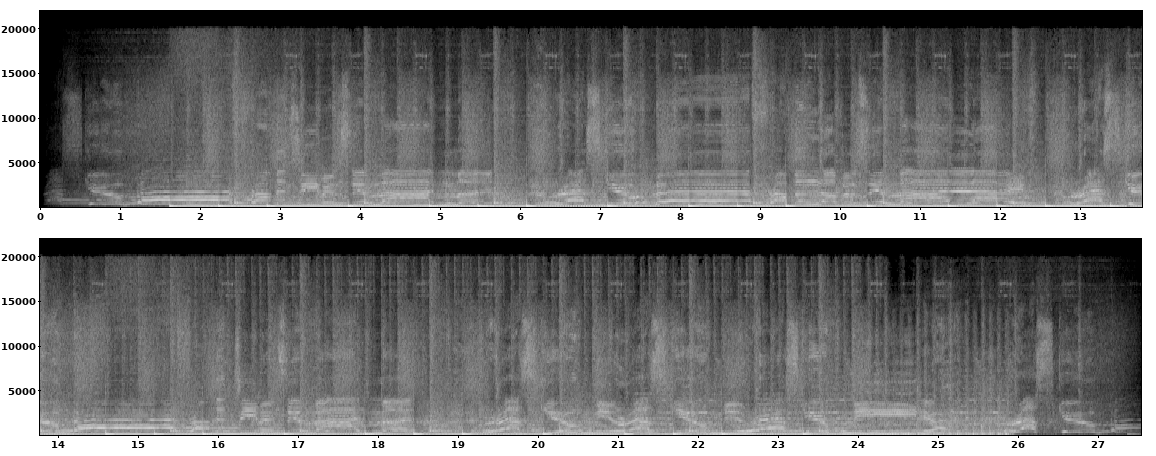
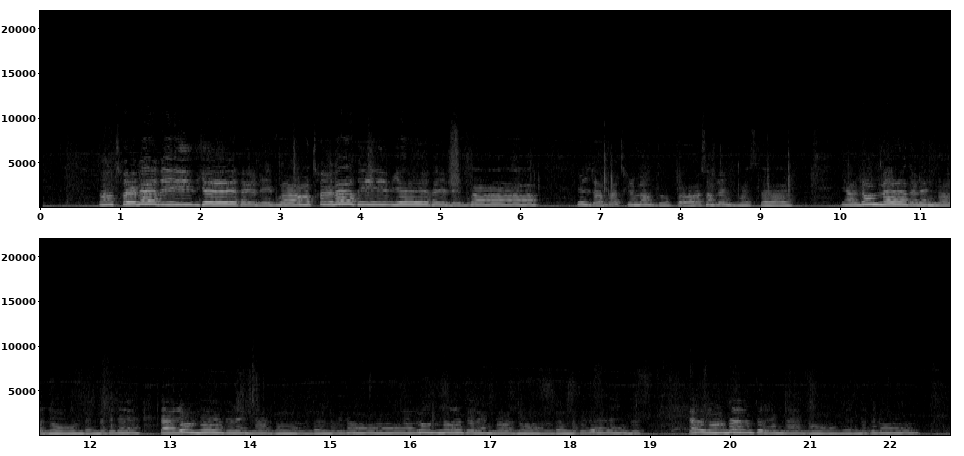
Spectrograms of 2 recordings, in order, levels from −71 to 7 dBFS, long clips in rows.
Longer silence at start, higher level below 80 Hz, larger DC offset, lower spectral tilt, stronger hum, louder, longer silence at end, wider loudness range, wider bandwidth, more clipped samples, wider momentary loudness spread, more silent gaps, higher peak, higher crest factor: first, 0.2 s vs 0.05 s; first, -14 dBFS vs -46 dBFS; neither; second, -4 dB/octave vs -6 dB/octave; neither; first, -10 LUFS vs -32 LUFS; about the same, 0 s vs 0 s; second, 1 LU vs 6 LU; first, over 20 kHz vs 14 kHz; neither; second, 4 LU vs 11 LU; neither; first, 0 dBFS vs -14 dBFS; second, 10 dB vs 16 dB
